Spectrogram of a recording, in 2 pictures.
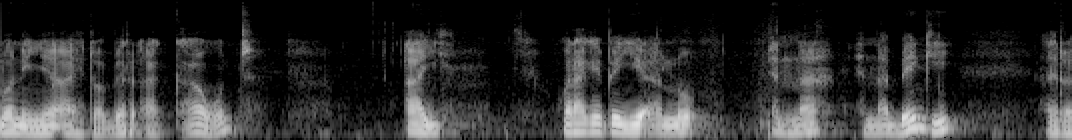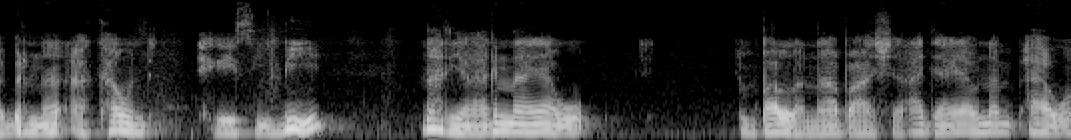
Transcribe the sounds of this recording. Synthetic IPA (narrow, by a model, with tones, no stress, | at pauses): lɔ˦nɪ˨ɲa˦a˨tɔ˨bɪ˦ɾa˨ka˦wʊ˦nt | a˨j | wa˦ɾa˦ke˦pe˦je˦a˨lʊ˦ | ɛ˨na˦ | ɛ˨na˦bɛ˦ŋki˦ | a˨jtɔ˨bɪ˦ɾna˦ʔa˨kʰa˦wʊ˦nd | ɛ˨ke˨si˨bi˦ | na˦˨tja˨ka˨kɪ˦na˦ja˦˨wʊ˦˨ | mpa˦la˨na˨˦pa˨ʃa˨ʔa˦ta˨˦a˦na˦a˦˨w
